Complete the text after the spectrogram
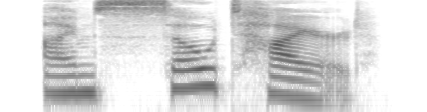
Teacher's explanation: Convey exhaustion with a falling intonation.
